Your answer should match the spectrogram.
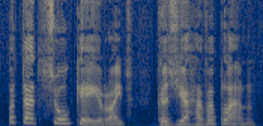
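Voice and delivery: high, loud Scots pixie voice; brash wee Scottish fighter; Feegle voice. Acted. Rob Anybody brushing off Roland's doubts, high and brash.

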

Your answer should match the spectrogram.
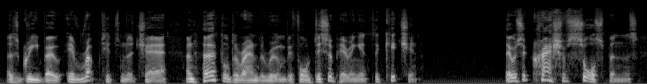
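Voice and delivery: plain reading voice

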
